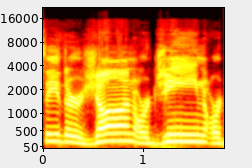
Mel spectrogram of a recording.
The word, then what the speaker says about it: Jean: Our movie opens up on our hero, and it's either Jean or Jean or John. I'm gonna go with John because I don't want to say this French pronunciation all the time.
